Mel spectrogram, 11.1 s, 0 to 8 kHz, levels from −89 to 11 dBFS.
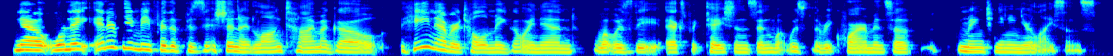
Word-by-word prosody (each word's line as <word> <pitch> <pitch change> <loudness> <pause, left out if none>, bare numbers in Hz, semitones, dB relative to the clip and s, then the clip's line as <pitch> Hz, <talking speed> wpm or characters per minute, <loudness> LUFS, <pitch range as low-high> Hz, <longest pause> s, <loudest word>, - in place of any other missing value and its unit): Now, 230 -1 +8
when 235 +3 +6
they 270 - +5
interviewed 325 -2 +1
me 255 -2 +2
for 225 -2 +4
the 205 - +2
position 200 +1 0
a 160 -1 -1
long 165 +3 0
time 175 -2 -2
ago, 160 - -1 0.2
he 305 - +3
never 225 - +3
told 155 -1 -1
me 155 -2 -2
going 150 -1 -3
in 150 -1 -2 0.2
what 160 -1 -1
was 160 -1 -1
the 160 0 -2
expectations 155 -1 -3
and 155 0 -1
what 160 - -5
was 180 -2 -4
the - - -6
requirements 155 -1 -2
of 150 0 -1 0.5
maintaining 165 -4 0
your 150 0 -1
license. 210 0 -8
165 Hz, 165 wpm, -24 LUFS, 155-210 Hz, 0.5 s, Now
